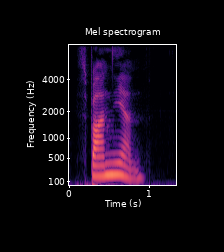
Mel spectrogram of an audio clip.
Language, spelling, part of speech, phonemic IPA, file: Swedish, Spanien, proper noun, /ˈspanjɛn/, Sv-Spanien.ogg
- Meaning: Spain (a country in Southern Europe, including most of the Iberian peninsula)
